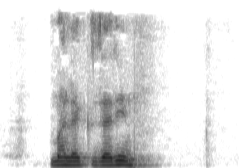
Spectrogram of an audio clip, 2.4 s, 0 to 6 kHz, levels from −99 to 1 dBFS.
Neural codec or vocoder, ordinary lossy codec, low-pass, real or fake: none; AAC, 24 kbps; 5.4 kHz; real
